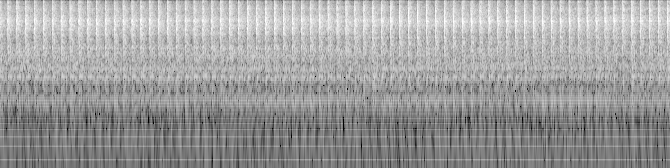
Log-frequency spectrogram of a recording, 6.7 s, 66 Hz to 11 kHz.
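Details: 1997 Toyota Camry, engine knocking: sharp, very even knock about three to four times a second over a quiet idle; the knock developed while driving, with engine cutting out and white exhaust smoke; head gasket failure suspected, not confirmed.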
